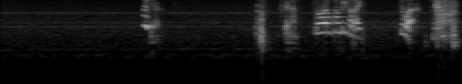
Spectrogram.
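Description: A few small sharp clicks and a brief squeak in the second half, from handling a mascara tube as it is closed and put down.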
